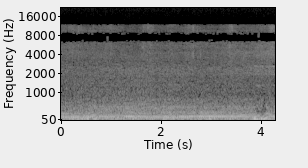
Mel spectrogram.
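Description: A heavy diesel engine idling steadily: a low, even hum with a constant drone.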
